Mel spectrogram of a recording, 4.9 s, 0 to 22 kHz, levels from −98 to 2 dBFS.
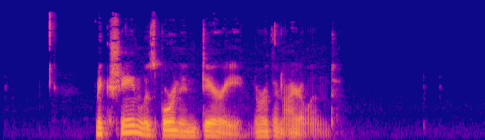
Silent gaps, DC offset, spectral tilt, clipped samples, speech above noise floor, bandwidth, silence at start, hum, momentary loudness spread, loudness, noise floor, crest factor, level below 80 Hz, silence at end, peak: none; under 0.1%; -5.5 dB/octave; under 0.1%; 57 dB; 15.5 kHz; 0.5 s; none; 16 LU; -24 LUFS; -81 dBFS; 22 dB; -52 dBFS; 1.5 s; -4 dBFS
